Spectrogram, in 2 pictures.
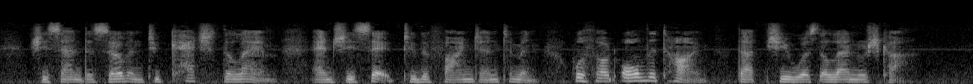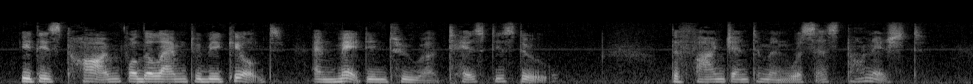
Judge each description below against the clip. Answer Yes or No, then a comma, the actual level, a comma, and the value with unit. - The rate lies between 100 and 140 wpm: Yes, slow, 135 wpm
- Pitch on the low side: Yes, low, 120 Hz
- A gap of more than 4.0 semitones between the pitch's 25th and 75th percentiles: No, narrow, 2.4 semitones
